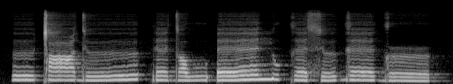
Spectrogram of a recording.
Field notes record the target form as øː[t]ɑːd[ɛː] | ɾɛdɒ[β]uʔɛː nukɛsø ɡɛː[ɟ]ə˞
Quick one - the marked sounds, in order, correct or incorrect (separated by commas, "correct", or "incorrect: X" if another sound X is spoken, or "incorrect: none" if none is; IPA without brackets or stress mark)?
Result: incorrect: ǀ, incorrect: øː, incorrect: w, incorrect: ɡ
